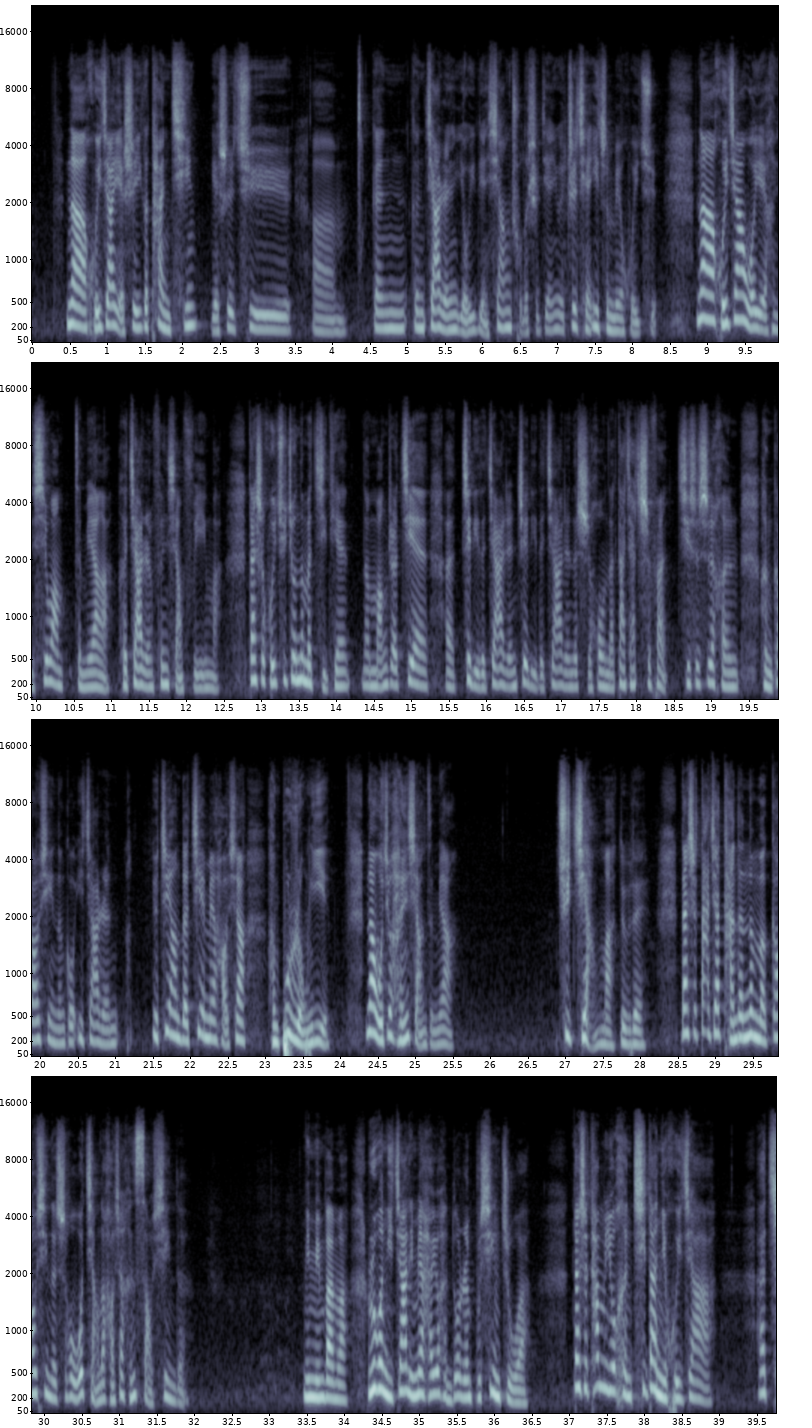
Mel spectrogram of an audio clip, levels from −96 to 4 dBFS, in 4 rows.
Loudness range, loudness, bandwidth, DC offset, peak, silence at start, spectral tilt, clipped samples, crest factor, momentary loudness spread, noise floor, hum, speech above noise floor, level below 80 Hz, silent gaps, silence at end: 7 LU; -25 LUFS; 14 kHz; under 0.1%; 0 dBFS; 0.45 s; -3.5 dB/octave; under 0.1%; 26 dB; 15 LU; -67 dBFS; none; 41 dB; -50 dBFS; none; 0 s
